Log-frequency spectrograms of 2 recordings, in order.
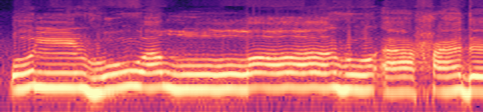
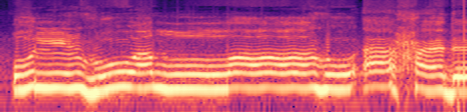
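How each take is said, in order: The two takes are said the same way.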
